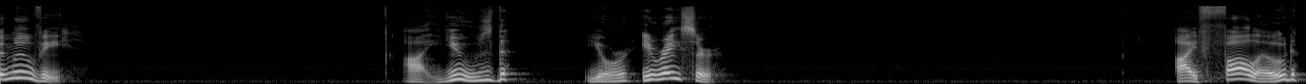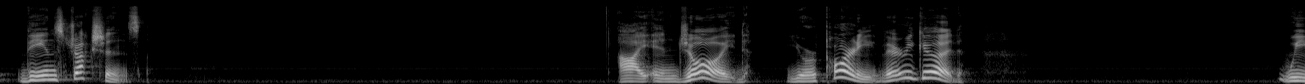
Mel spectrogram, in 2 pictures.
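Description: An older woman speaks slowly and clearly into a close microphone, reading out short phrases with pauses between them.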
